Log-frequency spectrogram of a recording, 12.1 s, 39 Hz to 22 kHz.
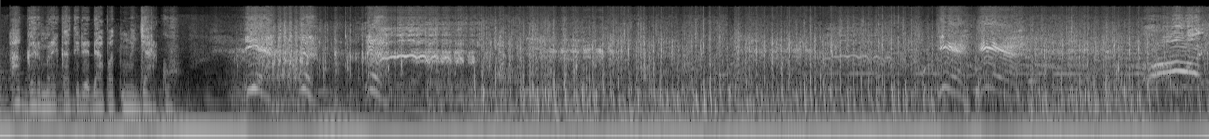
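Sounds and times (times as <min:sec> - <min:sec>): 
speech: 0:00.2 - 0:04.9
horses neighing: 0:02.5 - 0:12.0.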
